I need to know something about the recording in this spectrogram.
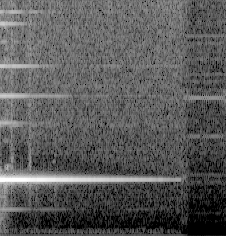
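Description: A single bell-like ding sound effect ringing out: one high, clear tone fading away over a little under two seconds.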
